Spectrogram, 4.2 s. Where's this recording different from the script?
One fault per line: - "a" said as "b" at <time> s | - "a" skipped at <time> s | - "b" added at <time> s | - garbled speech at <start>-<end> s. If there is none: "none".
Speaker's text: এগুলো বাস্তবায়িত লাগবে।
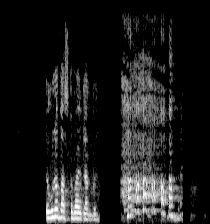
none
